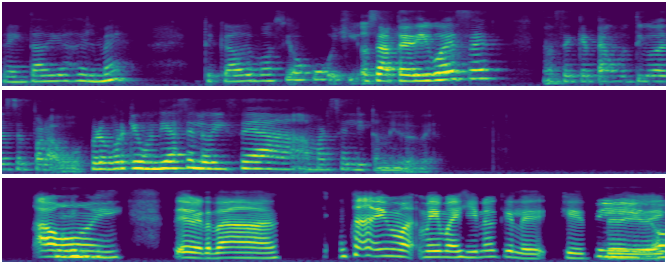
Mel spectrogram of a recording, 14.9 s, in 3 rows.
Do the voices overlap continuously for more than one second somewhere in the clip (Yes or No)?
No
